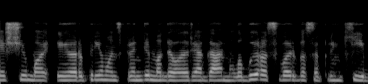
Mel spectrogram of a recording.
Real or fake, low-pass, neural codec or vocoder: fake; 7.2 kHz; codec, 16 kHz, 4 kbps, FreqCodec, larger model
